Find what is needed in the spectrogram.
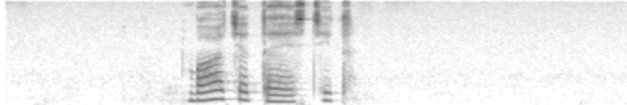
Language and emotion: Russian, sad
